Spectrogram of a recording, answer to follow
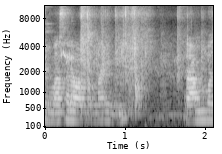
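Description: A tin measuring can handled in a basin of flour, giving a few light knocks and clinks, interleaved with a woman's voice.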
